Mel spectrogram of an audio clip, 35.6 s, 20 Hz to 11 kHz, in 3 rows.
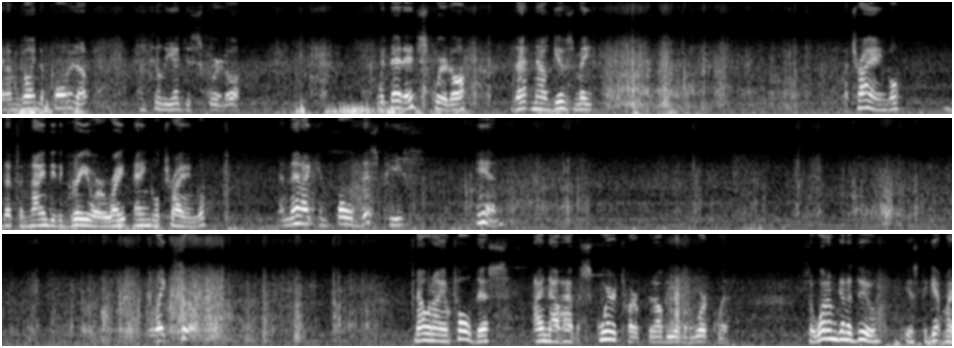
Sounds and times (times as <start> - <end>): Speech: 0.0 - 1.1, 1.7 - 3.0, 4.7 - 5.8, 6.4 - 7.4, 10.5 - 14.5, 15.4 - 17.2, 17.8 - 18.2, 25.6 - 26.4, 28.9 - 32.9, 33.8 - 35.6
Outside, rural or natural: 0.0 - 35.6.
